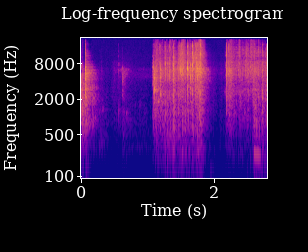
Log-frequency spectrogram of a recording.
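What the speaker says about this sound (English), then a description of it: "I'm going to just clean up these cards and shuffle" Tarot cards are shuffled by hand in two or three quick riffling bursts of papery flutter, close and crisp, separated by short quiet gaps.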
